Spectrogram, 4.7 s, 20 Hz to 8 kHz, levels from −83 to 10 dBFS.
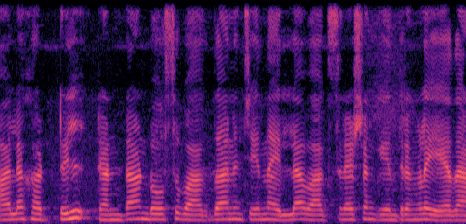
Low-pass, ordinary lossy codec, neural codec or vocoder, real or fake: none; none; none; real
